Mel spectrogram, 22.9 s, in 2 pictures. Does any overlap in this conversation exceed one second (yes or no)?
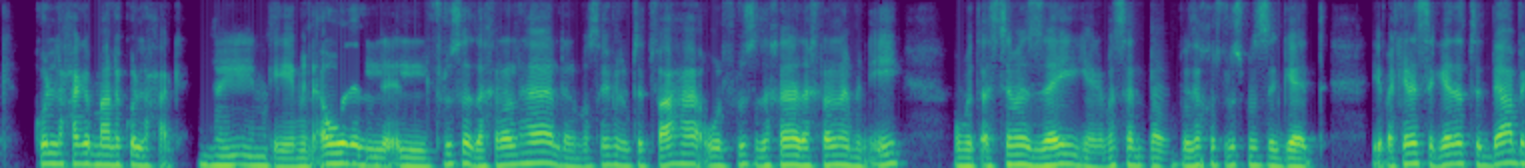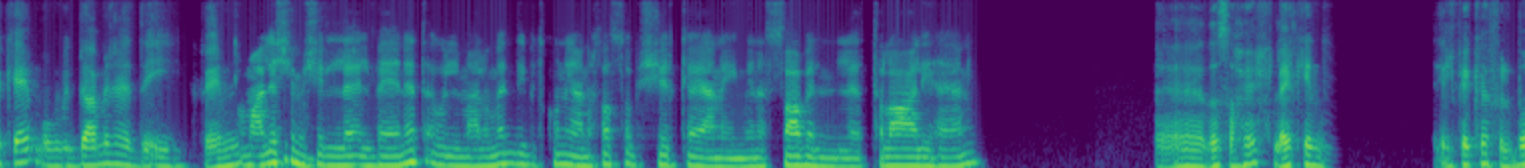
no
